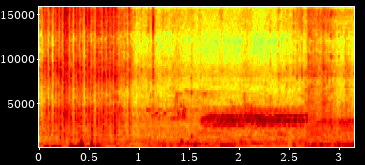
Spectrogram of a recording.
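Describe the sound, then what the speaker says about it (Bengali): Pigeons coo at a high-flying pigeon market, a few low rolling coos nearby mixed with a louder handling burst at the start and faint background bustle. "বিশাল সাইজের কবুতর ভাই"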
